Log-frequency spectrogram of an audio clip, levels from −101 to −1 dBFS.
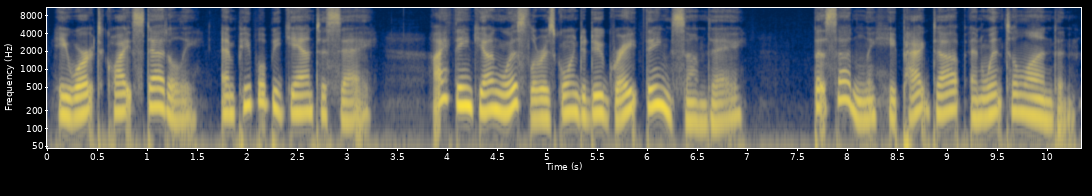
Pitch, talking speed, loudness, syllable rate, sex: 185 Hz, 175 wpm, -18 LUFS, 4.6 syllables/s, female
